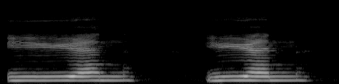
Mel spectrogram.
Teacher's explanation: The same thing is true for ü, a, and n. Ü is pronounced with the tongue forward, a with the tongue back, and n with the tongue forward. Just like yen, the a is pronounced as e.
